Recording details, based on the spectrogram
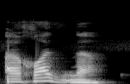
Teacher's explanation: Kemudian akhadna, huruf kha. Akhadna, zal di hujung lidah, da di hujung lidah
